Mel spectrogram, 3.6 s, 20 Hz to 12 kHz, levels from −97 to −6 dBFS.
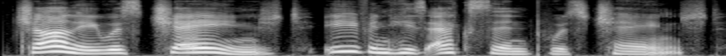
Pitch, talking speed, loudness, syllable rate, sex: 215 Hz, 130 wpm, -18 LUFS, 3.7 syllables/s, female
